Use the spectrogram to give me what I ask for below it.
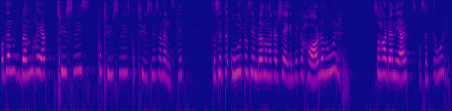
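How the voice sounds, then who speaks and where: A young woman tells a Bible story to a church gathering and turns it into a lively lesson. Her voice sits high, and she keeps drawing the listeners in with questions. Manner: animated, asks the audience questions often. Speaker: children's sermon leader. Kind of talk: lively storytelling sermon for a congregation.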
